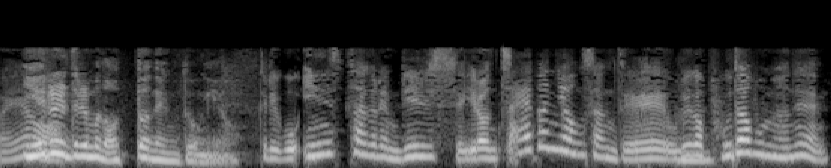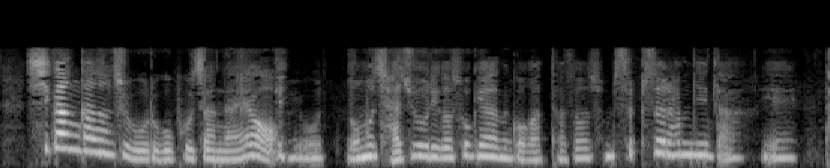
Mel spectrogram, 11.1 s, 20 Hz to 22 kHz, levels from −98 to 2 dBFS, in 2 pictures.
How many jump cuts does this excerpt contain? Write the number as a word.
two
